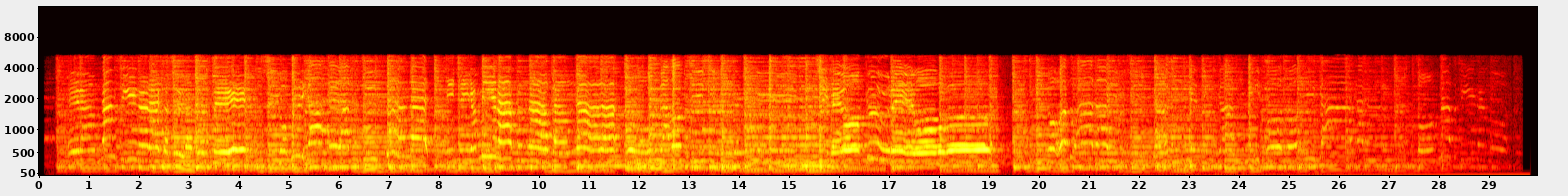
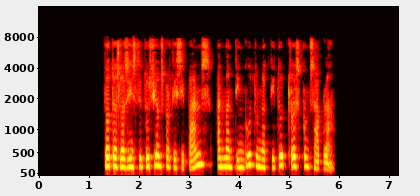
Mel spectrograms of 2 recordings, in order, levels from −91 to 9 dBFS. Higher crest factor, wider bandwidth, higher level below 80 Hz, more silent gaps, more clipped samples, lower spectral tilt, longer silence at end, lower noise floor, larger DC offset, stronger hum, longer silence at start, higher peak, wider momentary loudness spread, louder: about the same, 16 dB vs 16 dB; second, 5.4 kHz vs 8.2 kHz; about the same, -58 dBFS vs -56 dBFS; neither; neither; about the same, -5.5 dB/octave vs -5.5 dB/octave; second, 0.65 s vs 1.3 s; second, -44 dBFS vs under -90 dBFS; neither; neither; second, 0.15 s vs 1.3 s; about the same, 0 dBFS vs -2 dBFS; first, 15 LU vs 7 LU; about the same, -16 LUFS vs -18 LUFS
